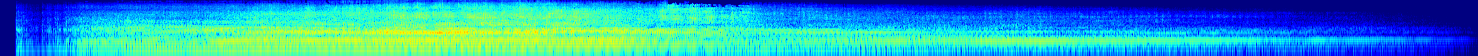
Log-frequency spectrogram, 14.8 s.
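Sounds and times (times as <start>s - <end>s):
drag boat engine starting: 0.2s - 13.8s.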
